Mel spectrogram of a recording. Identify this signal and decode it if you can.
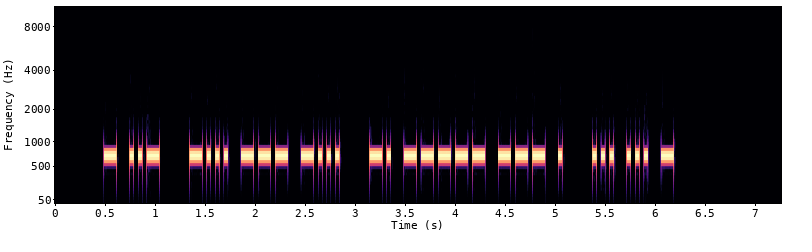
Morse code, heard as a keyed tone, about 28 wpm, 700 Hz. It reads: TU BOB N0OE SST
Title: K1USN SST QSO Practice - 28wpm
